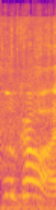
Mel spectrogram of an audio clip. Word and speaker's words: Lucoa: of the adults i pronounced it lucoa it's probably wrong no that sounds right sounds right but you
